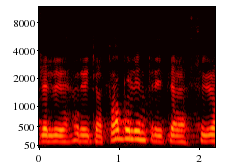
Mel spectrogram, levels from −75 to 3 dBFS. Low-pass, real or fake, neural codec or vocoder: 10.8 kHz; fake; codec, 44.1 kHz, 3.4 kbps, Pupu-Codec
